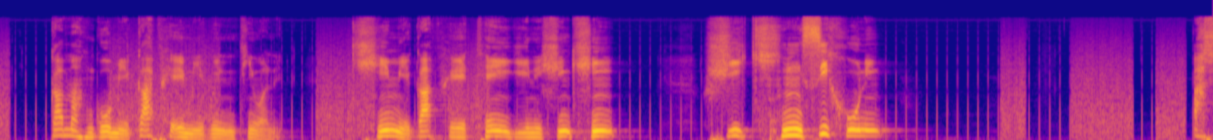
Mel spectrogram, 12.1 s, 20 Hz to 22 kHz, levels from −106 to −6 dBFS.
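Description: From start to finish there's Wi-Fi interference riding under the speech: a steady ticking about ten times a second, sitting roughly 25 dB below the voice. The ticks come every 102.4 ms, which is the beacon interval of a nearby Wi-Fi radio. The circuit is picking up those beacon transmissions and rectifying them, turning each radio pulse into an audible click that keeps marching along whether anyone's talking or not.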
